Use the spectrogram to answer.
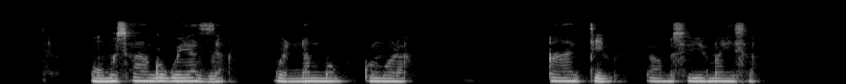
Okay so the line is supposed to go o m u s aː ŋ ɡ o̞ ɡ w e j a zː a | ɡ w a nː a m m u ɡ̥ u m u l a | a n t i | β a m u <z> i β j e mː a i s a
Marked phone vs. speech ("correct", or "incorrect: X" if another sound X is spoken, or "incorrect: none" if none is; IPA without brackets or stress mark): incorrect: s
